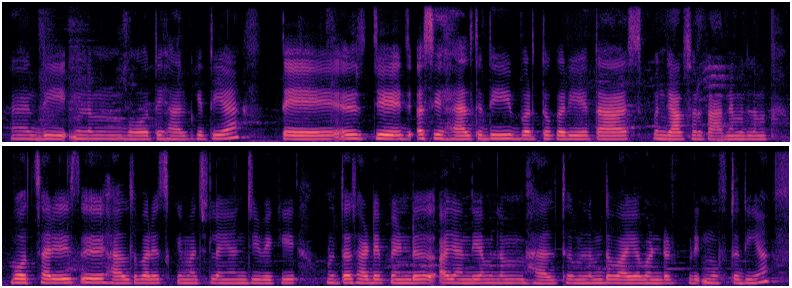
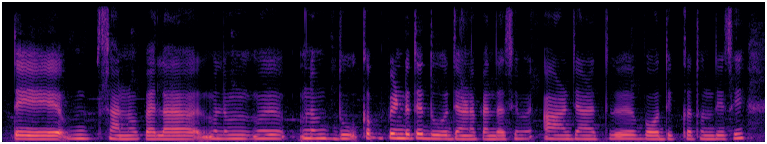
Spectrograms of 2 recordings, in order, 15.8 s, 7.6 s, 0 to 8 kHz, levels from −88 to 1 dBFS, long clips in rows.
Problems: none marked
